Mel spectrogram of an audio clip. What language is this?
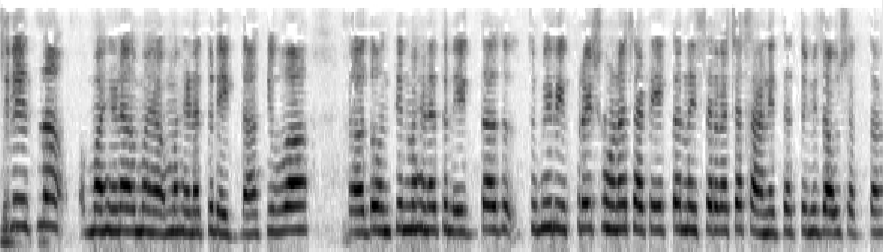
Marathi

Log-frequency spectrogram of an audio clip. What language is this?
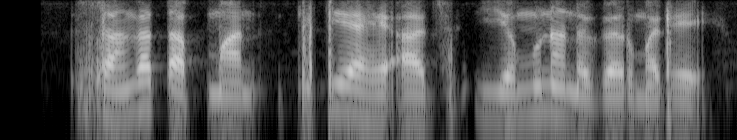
Marathi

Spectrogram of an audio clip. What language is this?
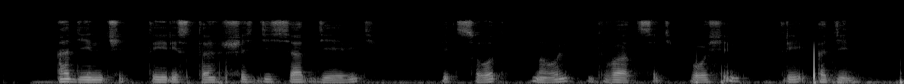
Russian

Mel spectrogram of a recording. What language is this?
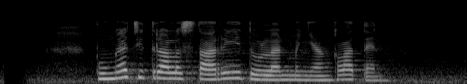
Javanese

